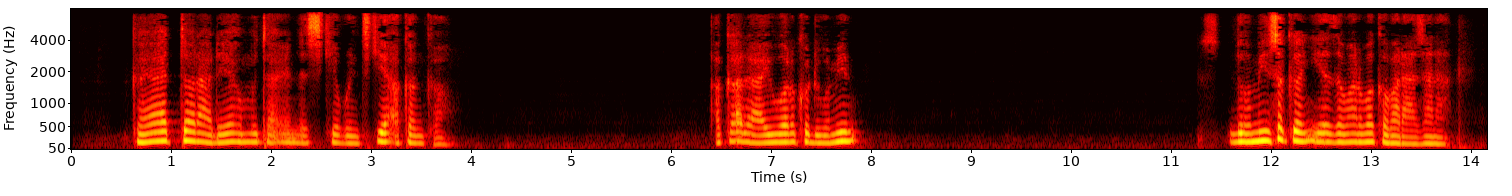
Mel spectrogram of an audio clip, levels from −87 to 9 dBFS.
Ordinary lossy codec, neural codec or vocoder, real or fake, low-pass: MP3, 32 kbps; codec, 24 kHz, 0.5 kbps, DualCodec; fake; 7.2 kHz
